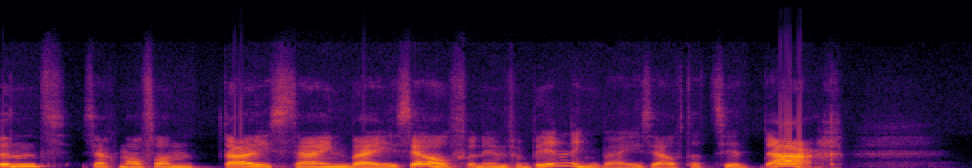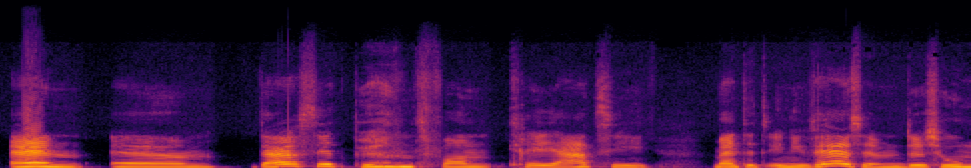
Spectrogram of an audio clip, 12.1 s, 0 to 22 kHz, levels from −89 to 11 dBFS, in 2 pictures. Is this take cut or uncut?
cut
